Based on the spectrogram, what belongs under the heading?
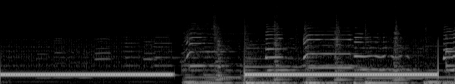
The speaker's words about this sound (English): I have some voicemails. And you know what that means? I get to play my song.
